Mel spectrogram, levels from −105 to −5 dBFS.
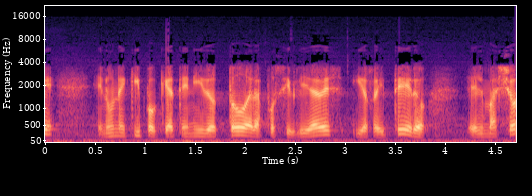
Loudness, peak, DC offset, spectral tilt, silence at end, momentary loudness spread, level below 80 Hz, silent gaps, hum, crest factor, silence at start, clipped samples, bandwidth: -20 LUFS; -4 dBFS; under 0.1%; -5 dB/octave; 0 s; 11 LU; -50 dBFS; none; none; 16 dB; 0 s; under 0.1%; 6.8 kHz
